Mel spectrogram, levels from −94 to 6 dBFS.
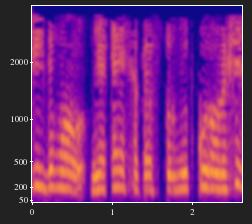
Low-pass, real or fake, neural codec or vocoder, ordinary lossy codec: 3.6 kHz; fake; codec, 16 kHz, 2 kbps, FreqCodec, smaller model; MP3, 16 kbps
